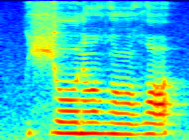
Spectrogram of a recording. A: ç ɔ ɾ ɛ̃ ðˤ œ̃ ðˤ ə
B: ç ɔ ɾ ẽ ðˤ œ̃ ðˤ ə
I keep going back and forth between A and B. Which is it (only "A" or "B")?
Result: A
